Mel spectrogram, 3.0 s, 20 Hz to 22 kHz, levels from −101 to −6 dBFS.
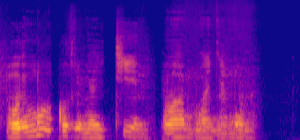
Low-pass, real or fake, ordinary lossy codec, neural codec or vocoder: none; fake; none; codec, 44.1 kHz, 1.7 kbps, Pupu-Codec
